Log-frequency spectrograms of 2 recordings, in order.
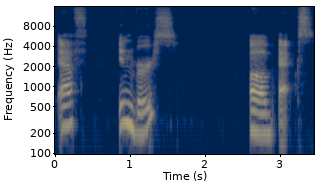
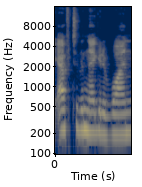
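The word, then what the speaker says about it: f⁻¹(x): name there and again you pronounce it F inverse of X okay don't say like f to the negative 1 because that implies that you're raising your function to the negative 1 power which is not what's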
